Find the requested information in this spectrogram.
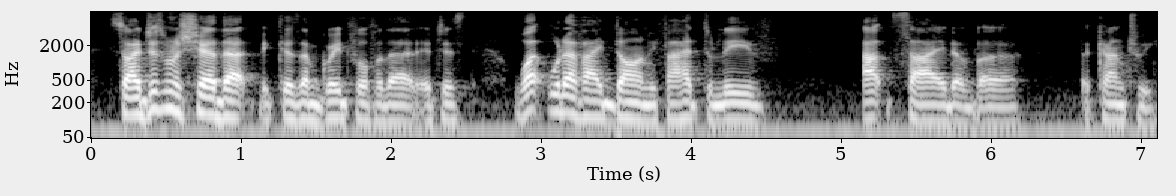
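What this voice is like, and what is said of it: French accent. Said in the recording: “It was a French accent.”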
